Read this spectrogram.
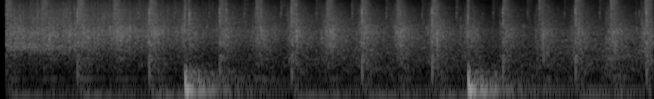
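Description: An audience claps along in a steady rhythm.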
